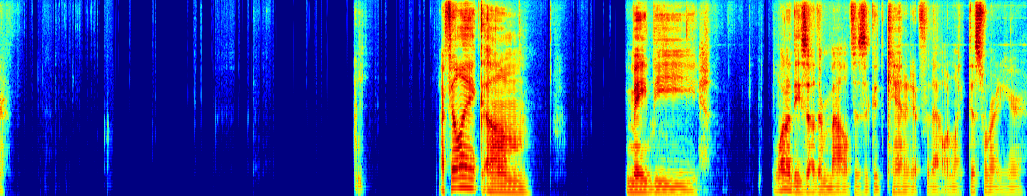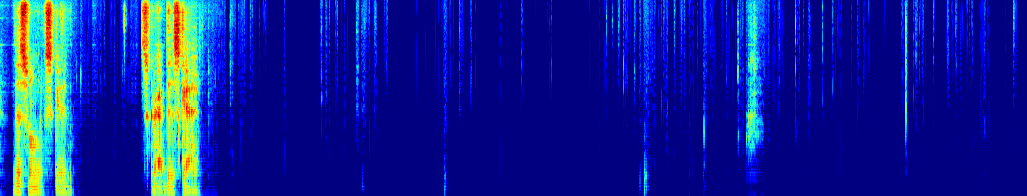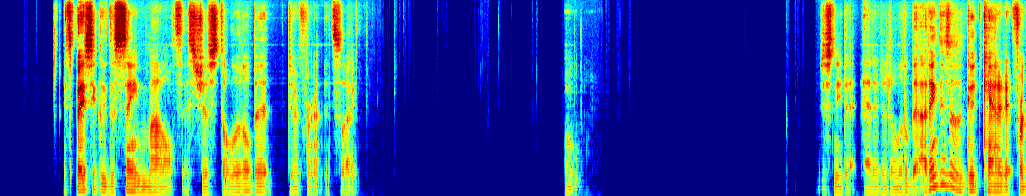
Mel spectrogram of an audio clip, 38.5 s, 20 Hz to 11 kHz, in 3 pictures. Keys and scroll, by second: 0.4 super+=, 1.3 space, 9.2 super+-, 15.5 v, 17.2 super+c, 20.6 super+=, 21.6 space, 24.1 super+v, 32.8 super+z.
